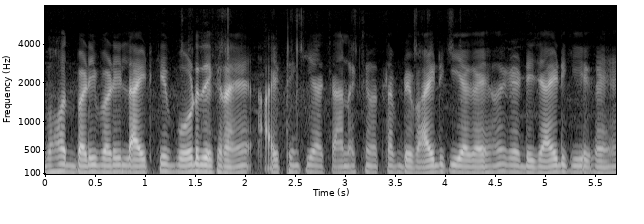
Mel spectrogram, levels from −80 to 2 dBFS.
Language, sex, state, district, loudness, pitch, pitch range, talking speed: Hindi, male, Haryana, Rohtak, -20 LUFS, 115 Hz, 110-120 Hz, 240 wpm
